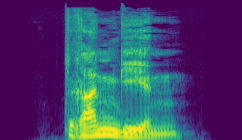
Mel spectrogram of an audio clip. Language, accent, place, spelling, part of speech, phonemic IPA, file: German, Germany, Berlin, drangehen, verb, /ˈdranˌɡeːən/, De-drangehen.ogg
- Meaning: 1. to approach, touch, handle, use something (with pronominal adverb or an + accusative) 2. to accept a call, to pick up, answer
